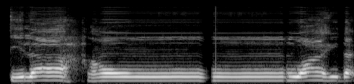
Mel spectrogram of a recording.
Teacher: पहली मिसाल पढ़ रहा हूँ, इलाहं वाहिदा, है ना, इलाहं, गोल मुंह करना वाव के लिए, मैं कैसा पढ़ बोला, वाव का मखरज क्या है, होठों को गोल करके मुंह से दूर ले आके पढ़ना, सही मखरज है वाव का। इलाहं वाहिदा, नाक में से आवाज आना, गुन्ना बोलते ही नाक में से आवाज आना, इलाहं वाहिदा, तनवीन का इदगाम माल गुन्ना हर्फ वाव।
